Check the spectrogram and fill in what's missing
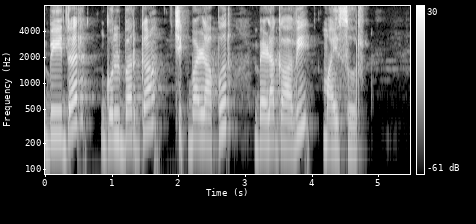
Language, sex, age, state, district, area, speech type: Kannada, female, 18-30, Karnataka, Chikkaballapur, rural, spontaneous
